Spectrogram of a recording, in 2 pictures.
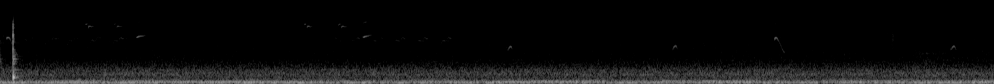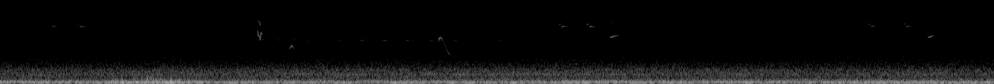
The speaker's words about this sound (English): Start recording again, that wild bird in soft song.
